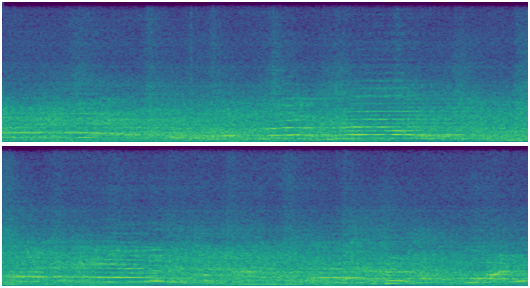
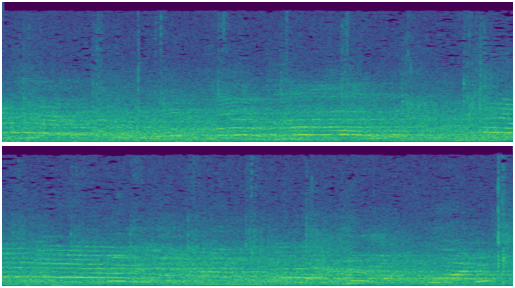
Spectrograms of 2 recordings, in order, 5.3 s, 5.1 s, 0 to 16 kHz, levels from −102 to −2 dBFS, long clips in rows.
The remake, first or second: first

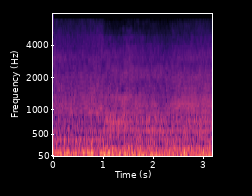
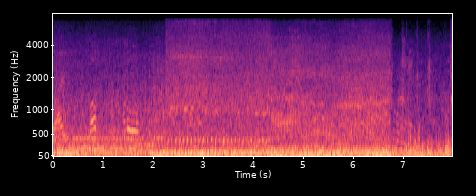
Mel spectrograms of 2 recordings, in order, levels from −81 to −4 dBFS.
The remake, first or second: first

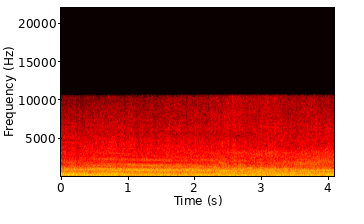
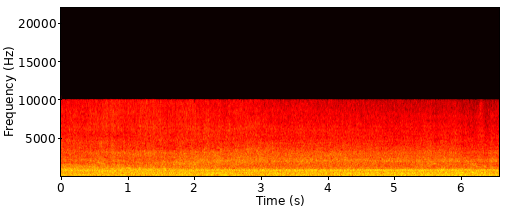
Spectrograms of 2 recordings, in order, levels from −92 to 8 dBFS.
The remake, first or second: second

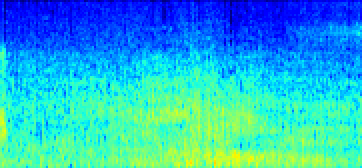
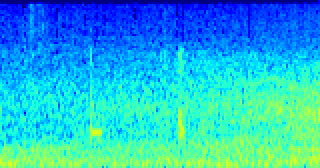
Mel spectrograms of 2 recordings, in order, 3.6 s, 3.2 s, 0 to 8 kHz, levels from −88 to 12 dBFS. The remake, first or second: first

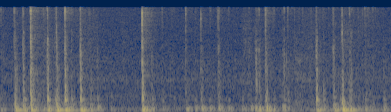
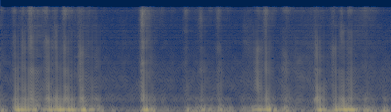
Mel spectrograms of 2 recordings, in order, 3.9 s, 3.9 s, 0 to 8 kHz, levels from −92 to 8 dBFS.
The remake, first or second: second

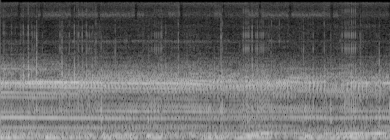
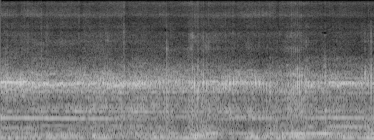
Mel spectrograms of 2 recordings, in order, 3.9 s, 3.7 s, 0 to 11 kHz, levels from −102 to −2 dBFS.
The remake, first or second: second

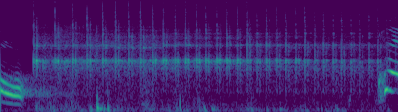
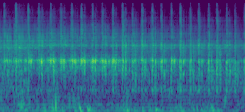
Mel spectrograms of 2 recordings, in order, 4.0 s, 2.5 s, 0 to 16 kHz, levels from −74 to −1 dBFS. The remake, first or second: second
